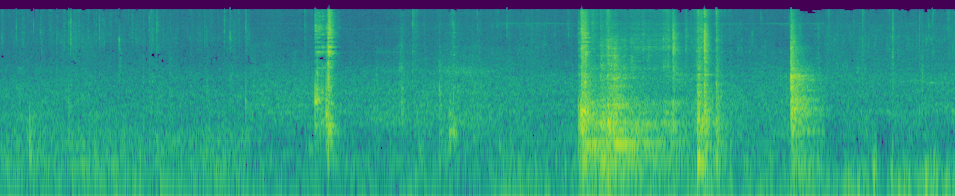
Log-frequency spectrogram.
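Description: Enamel cooking pot knocking and clinking as it is handled and set down on a metal stove top: a couple of knocks about four seconds in, a spell of clatter in the middle, and a sharp metal clank with a short ring near the end as the pot comes to rest.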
